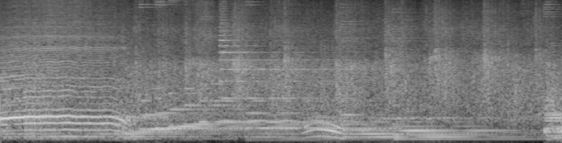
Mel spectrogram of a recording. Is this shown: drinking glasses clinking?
no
